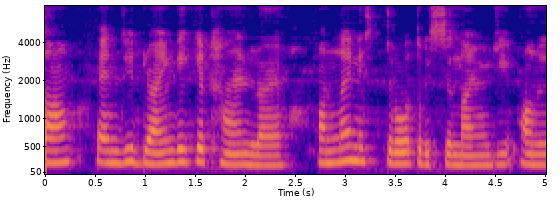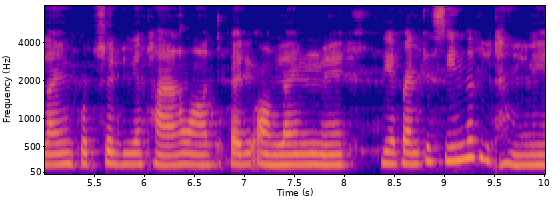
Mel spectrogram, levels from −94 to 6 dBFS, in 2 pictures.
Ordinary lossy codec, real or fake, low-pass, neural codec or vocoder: none; fake; none; codec, 16 kHz, 4 kbps, FunCodec, trained on LibriTTS, 50 frames a second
